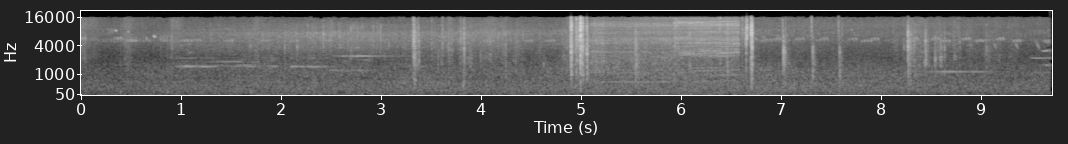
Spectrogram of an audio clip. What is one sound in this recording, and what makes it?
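A small bird chirps nearby.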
